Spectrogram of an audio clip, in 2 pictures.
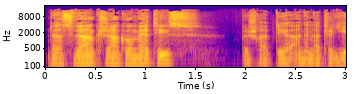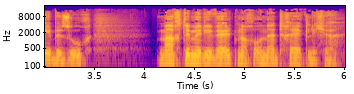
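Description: A man reading scripted biographical narration in a measured, composed manner. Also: lowish voice, lively intonation, dry recording, clean studio sound. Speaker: documentary narrator. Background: music.

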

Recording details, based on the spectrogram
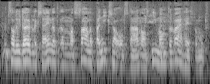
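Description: A man acting as a brisk military general in a seventies radio drama. He talks quickly and formally, with businesslike authority. The recording is dull, with faint background noise. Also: medium pitch, a bit bright, natural voice. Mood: firm, businesslike. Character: brisk, authoritative male general planning a secret defence operation. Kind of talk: 1970s Dutch radio play acting.

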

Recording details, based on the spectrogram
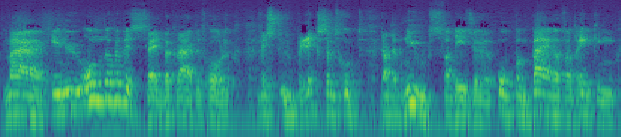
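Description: A man's voice: medium pitch, animated, takes it slowly, few pauses, pushed and bright. A man acting a pompous, long-winded examining magistrate in a comic radio play, speaking in ornate legal phrases. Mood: pontificating. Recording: noisy, echoey room, distant from mic.

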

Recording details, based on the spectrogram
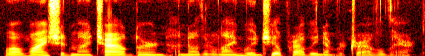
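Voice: medium pitch, flat delivery, moderate pace, slightly rough. A host asking curious questions in a casual interview.

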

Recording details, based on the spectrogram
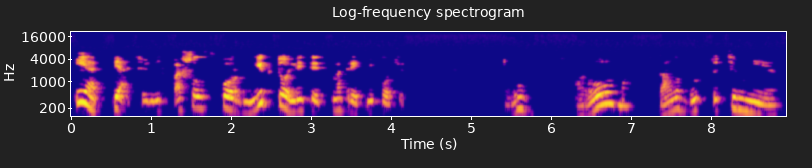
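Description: Older female storyteller for children, animated and unhurried, on muffled home cassette. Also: lowish voice. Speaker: storyteller reading for a grandchild. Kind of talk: expressive children's tale narration. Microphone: home cassette recorder.

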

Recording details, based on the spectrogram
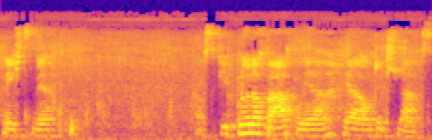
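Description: An actress playing a frightened woman in a radio play, whose halting, whispered voice seems taken over by something from the house's past. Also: sits low, echoey room, heavy background noise. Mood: hollow despair. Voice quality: trembling, halting, often whispering.

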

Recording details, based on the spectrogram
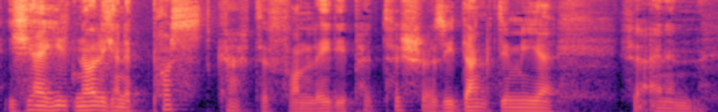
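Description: An actor playing a cool, ironic aristocratic lord who has become a gangster boss, in an old radio crime play, with a dry, drawling delivery. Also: male voice, low-pitched, unhurried. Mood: menacing irony.

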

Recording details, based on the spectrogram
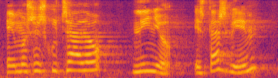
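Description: A woman's voice: high voice, unhurried, darkish tone, a little hiss or hum. Woman announcing a radio drama. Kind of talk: scripted program announcement.

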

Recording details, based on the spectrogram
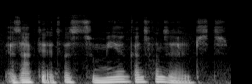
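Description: Very dark, deep husky male narrator. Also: animated, measured pace. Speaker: narrator reading a literary story. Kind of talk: scripted literary narration in the first person, as letters.

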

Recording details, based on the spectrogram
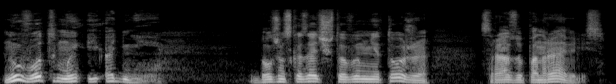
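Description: A man's voice: mid-range voice, expressive, measured pace, a little mellow, husky, dry recording, studio quality. A man voicing a tipsy, earnest character in a literary story who philosophises courteously and emphatically, in a rambling way.

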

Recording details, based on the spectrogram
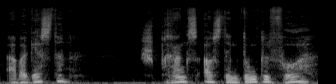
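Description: An actor playing a tormented, brooding young man in a poetic radio drama, speaking in a halting, solemn and intense theatrical way. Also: fairly low pitch, husky. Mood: haunted, confessing.

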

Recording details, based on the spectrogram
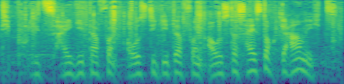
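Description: Earnest, low-voiced young woman played by an actress. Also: noisy background, natural voice. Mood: hurt, pleading. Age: young adult. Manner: earnest, pleading, halting. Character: grieving, insistent young woman seeking answers. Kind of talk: naturalistic German radio drama acting.

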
